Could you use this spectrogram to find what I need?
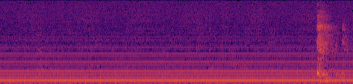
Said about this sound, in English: Unfortunately, somebody coughed at the crucial moment.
